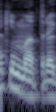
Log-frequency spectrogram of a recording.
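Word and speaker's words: come: का उच्चारण केवल छोटा की मात्रा की तह हो रहा है जैसे एस ओ एम ई इसे पढ़ना है सम सीओ एम ई इसे पढ़ते हैं कम डी ओ एन ई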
